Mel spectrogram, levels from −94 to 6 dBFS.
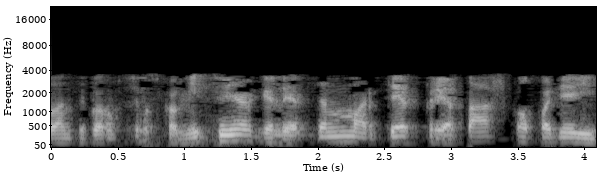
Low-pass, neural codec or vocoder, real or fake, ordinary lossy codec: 3.6 kHz; codec, 44.1 kHz, 3.4 kbps, Pupu-Codec; fake; MP3, 16 kbps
